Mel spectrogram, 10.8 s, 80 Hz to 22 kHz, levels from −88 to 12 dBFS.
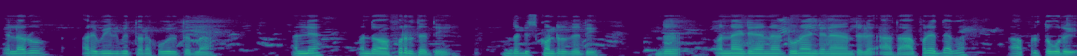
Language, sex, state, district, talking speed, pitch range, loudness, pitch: Kannada, male, Karnataka, Dharwad, 145 wpm, 130-150 Hz, -32 LUFS, 140 Hz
